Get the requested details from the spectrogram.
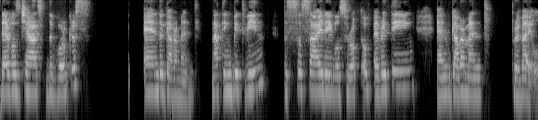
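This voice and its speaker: A woman speaks with a Czech accent at a medium pitch and a fairly slow pace. Her intonation stays fairly even, broken by long, frequent pauses. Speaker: interviewee sharing life story. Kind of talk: interview. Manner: halting.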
